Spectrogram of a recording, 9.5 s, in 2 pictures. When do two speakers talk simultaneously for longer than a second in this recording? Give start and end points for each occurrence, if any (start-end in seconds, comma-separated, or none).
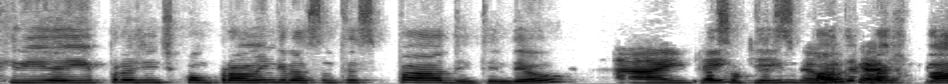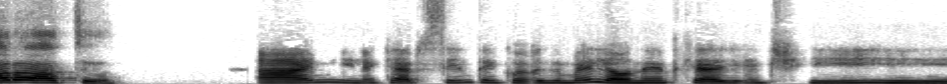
3.4-4.8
